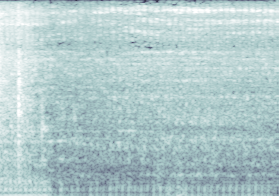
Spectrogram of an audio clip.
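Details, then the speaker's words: Honda Beat FI after new piston fitted, engine running: after a brief blip, steady even low putter at idle with no knocking or rattle; engine now smooth. "Monggo Mas unit Honda beit F Mas punya jenengan on engine mesin alus ya Mas bagian CVT terus mesin Tengah halus Mas suarane WS halus Mas on engine tanpa mikrofon B tetap halus bol Akung ready"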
